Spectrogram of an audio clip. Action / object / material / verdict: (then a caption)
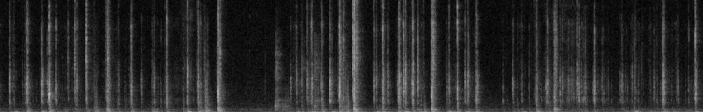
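tap / plastic computer keyboard / plastic / none. Fingertips of both hands type continuously on a full-size black plastic computer keyboard resting on a wooden desk. The sound is a rapid, uneven stream of short, bright plastic key clicks and clacks, with a steady low hum beneath.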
